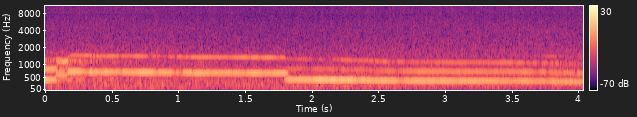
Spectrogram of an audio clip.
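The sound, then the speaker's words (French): A pack of wolves in a completely wild valley howl together in long, overlapping tones, each voice holding a steady pitch that slowly sinks; the chorus carries on continuously with no pauses and nobody speaking. “et j'ai eu le privilège d'entendre ça, en fait, les jeunes, au début, ne savent pas hurler. Ils jappent comme des chiens. Et en fait, c'est un apprentissage aussi de hurlement.”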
